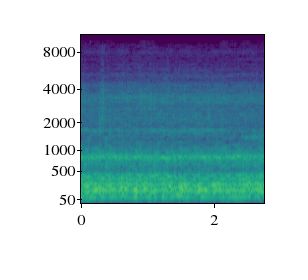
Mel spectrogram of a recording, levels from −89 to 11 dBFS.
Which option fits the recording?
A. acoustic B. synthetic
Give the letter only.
B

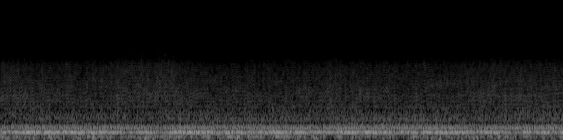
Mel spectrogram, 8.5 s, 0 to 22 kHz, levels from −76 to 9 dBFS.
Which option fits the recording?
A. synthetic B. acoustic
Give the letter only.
A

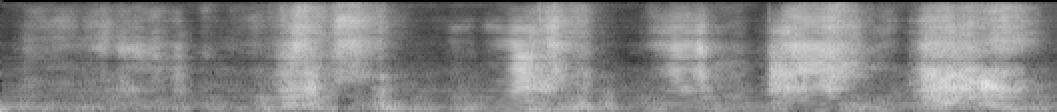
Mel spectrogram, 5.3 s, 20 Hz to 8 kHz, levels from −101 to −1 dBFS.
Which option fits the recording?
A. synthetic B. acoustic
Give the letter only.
A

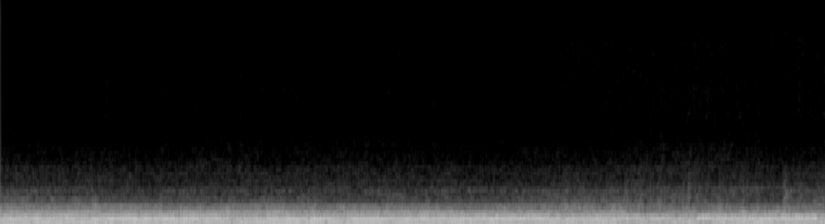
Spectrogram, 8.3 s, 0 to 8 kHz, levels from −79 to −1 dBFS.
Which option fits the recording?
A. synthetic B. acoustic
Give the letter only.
A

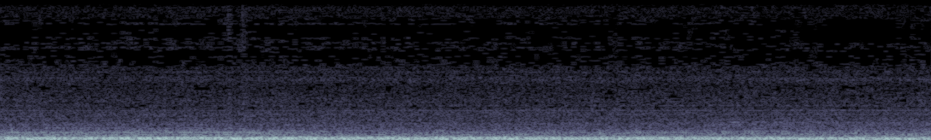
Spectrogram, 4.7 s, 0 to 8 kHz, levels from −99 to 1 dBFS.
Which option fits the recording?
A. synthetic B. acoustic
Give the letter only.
B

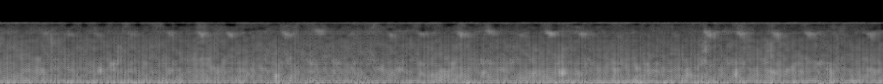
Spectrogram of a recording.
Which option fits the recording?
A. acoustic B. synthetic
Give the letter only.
B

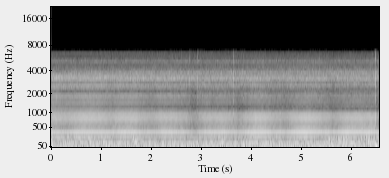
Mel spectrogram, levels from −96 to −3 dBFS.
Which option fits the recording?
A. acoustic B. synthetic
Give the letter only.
A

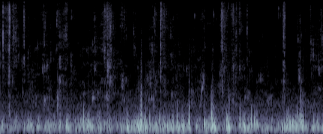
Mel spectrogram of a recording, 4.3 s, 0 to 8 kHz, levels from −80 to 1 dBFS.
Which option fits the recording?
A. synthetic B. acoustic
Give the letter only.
B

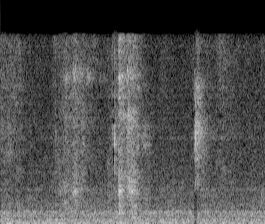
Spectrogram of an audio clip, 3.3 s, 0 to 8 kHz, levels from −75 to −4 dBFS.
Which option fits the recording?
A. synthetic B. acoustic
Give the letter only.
A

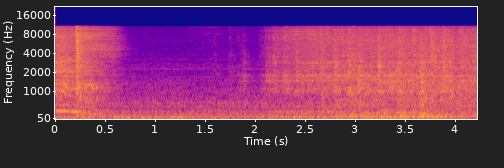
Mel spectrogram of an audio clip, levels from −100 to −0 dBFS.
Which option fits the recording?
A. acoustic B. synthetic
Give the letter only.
B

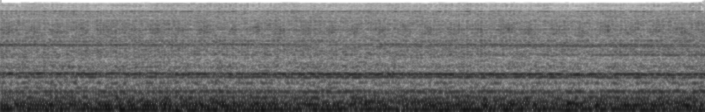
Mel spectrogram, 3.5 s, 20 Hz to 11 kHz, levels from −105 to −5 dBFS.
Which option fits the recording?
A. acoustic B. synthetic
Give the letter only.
B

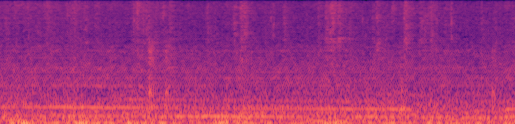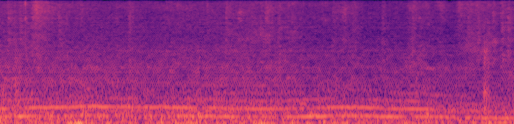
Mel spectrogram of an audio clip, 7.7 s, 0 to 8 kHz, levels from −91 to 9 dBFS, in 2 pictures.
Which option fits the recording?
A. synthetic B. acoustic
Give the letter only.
A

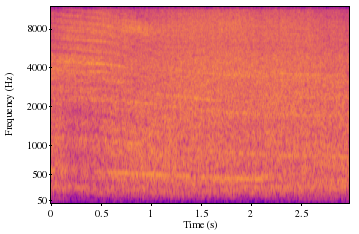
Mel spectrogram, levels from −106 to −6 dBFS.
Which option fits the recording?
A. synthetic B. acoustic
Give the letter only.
B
